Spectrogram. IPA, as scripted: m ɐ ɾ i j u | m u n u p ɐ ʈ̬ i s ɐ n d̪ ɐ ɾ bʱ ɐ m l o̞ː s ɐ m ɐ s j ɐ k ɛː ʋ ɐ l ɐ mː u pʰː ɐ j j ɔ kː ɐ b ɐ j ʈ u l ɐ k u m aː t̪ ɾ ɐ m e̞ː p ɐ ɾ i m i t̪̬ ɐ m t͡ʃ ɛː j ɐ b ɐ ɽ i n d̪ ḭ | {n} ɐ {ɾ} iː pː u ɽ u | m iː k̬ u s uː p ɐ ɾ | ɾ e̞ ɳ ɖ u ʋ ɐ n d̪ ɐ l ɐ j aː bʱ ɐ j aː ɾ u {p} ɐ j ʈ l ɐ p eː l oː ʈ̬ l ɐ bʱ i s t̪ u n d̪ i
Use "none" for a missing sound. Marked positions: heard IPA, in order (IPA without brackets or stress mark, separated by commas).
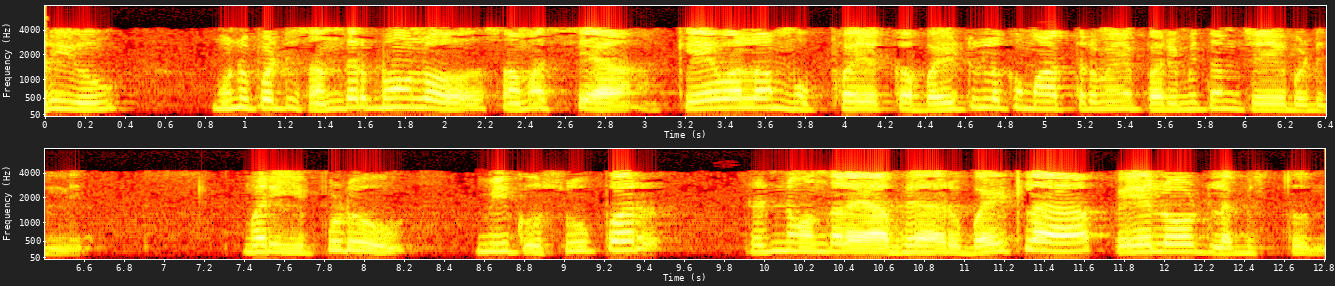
m, ɾ, b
